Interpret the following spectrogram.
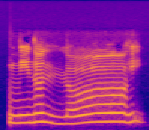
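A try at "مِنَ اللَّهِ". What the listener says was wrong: Okay, ये आ गया हमारा मिनल लॉहि। लाम। ये लाम, अल्लाह के नाम को भी दो हरकत खींचते हैं ना, मिनल लाही नहीं बोलते, मिनल लॉहि दो हरकत खींचते हैं।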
